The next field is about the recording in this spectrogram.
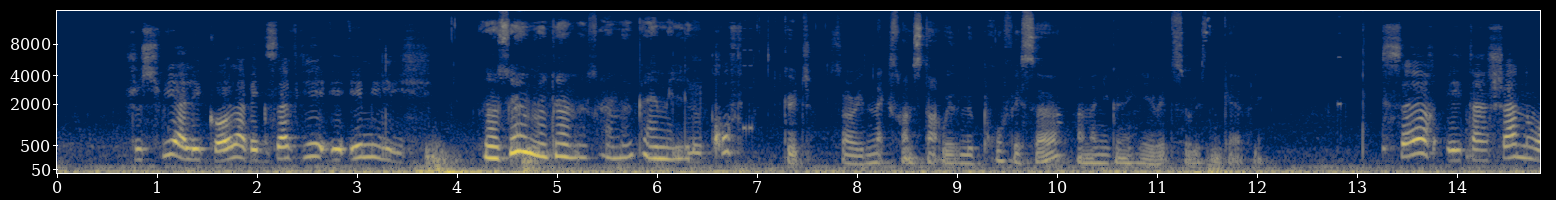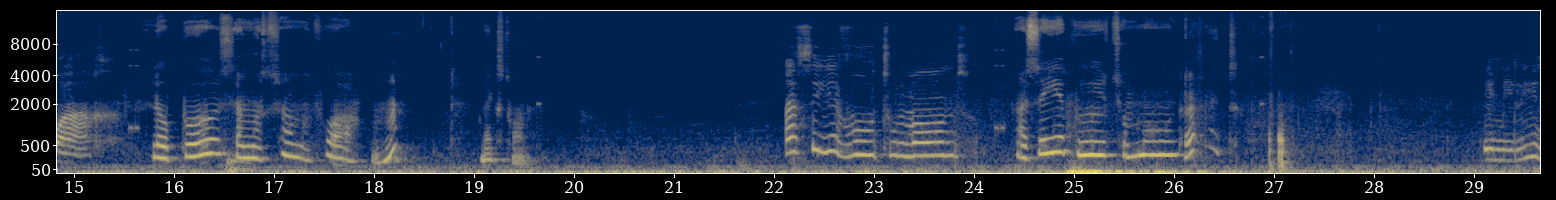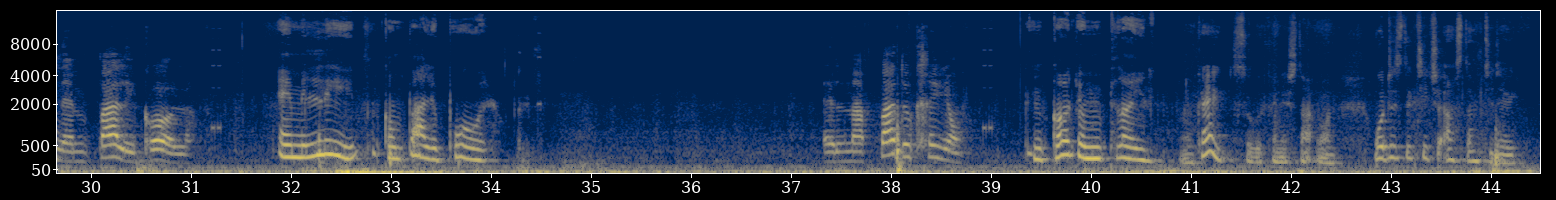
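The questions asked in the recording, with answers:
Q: What does the teacher ask them to do?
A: Sit down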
